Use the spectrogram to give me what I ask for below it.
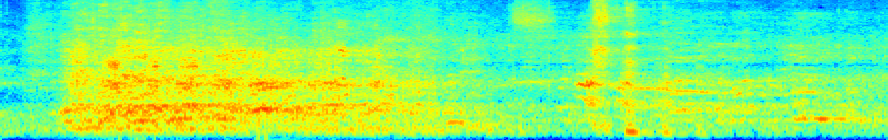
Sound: audience laughing

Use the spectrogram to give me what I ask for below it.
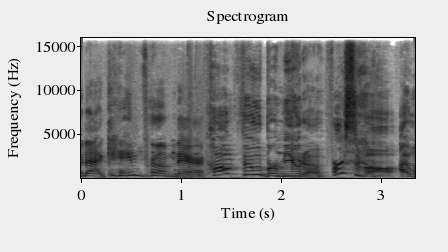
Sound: laughs

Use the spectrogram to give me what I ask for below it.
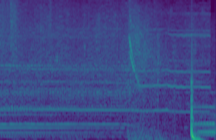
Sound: screams in exhaustion; hat flies off with a pop

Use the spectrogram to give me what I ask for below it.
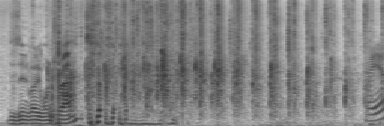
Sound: audience applause

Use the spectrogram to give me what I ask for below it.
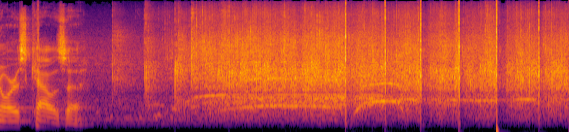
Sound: audience applauding

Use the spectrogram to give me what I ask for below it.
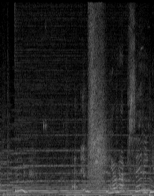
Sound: sneeze

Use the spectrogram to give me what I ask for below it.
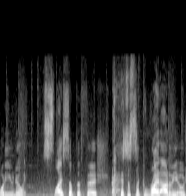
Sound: laughs

